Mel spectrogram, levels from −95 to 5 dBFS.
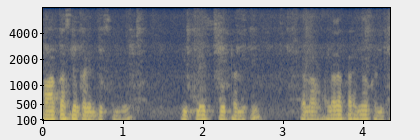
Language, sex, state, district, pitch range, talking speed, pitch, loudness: Telugu, male, Andhra Pradesh, Srikakulam, 105-110 Hz, 110 wpm, 110 Hz, -20 LUFS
